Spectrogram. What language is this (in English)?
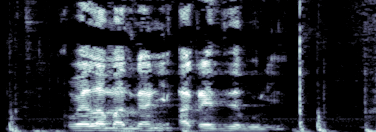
Georgian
